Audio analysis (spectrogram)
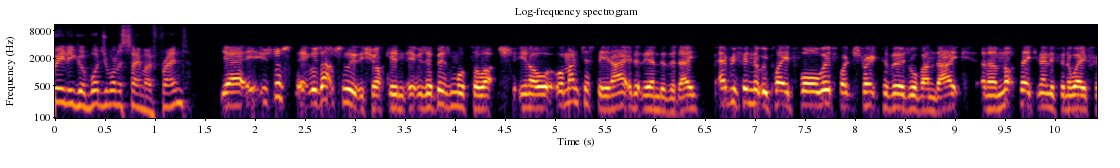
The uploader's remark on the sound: Disgruntled Manchester United fans call into the Final Word after defeat to their arch-rivals at Anfield.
